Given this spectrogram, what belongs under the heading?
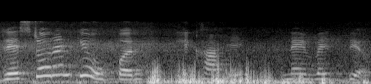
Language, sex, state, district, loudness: Hindi, female, Madhya Pradesh, Dhar, -17 LUFS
